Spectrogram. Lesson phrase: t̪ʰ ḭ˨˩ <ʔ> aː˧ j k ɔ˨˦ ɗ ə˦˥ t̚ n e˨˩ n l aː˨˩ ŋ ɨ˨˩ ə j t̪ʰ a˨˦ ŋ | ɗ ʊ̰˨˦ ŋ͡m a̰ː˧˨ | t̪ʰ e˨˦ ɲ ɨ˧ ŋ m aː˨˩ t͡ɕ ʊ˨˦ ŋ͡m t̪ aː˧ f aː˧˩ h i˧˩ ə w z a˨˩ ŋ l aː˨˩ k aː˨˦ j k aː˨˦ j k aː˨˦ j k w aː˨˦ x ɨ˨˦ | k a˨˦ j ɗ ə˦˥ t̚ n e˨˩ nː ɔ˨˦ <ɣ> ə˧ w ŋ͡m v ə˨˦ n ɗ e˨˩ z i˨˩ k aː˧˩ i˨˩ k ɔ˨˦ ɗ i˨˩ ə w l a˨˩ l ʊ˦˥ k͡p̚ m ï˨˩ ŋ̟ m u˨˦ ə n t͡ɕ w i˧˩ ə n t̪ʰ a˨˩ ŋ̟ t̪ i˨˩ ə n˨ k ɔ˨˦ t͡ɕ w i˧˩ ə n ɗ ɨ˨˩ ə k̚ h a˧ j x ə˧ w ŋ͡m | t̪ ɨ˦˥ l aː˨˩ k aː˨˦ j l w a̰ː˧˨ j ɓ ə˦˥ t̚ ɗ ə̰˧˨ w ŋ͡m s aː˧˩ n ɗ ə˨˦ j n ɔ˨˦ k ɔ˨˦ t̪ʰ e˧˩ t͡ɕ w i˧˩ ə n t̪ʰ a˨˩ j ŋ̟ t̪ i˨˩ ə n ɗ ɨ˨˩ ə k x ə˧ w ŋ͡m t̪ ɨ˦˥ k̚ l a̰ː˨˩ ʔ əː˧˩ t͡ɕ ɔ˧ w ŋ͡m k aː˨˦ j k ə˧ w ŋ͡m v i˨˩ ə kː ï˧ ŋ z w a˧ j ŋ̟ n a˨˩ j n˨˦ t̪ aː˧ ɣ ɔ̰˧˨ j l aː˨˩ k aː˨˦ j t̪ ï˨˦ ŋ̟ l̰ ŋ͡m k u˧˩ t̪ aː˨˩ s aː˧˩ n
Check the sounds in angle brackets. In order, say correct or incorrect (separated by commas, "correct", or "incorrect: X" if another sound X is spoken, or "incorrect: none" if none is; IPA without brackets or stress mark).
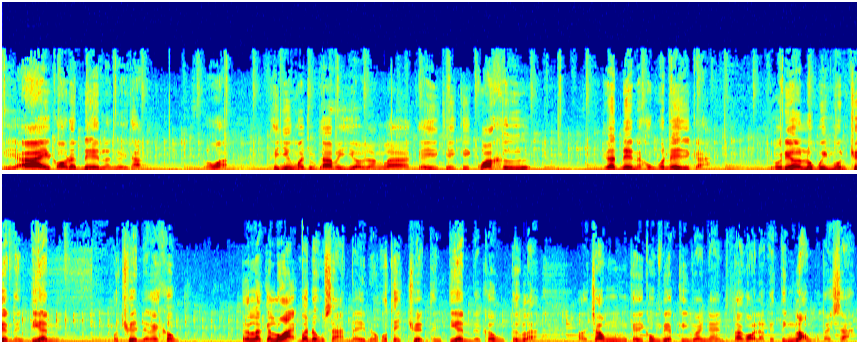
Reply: correct, incorrect: x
